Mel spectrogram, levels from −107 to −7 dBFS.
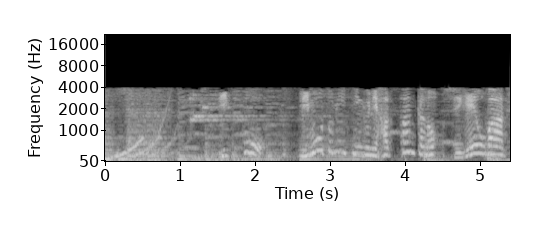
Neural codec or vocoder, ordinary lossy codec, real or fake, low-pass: vocoder, 24 kHz, 100 mel bands, Vocos; AAC, 16 kbps; fake; 7.2 kHz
